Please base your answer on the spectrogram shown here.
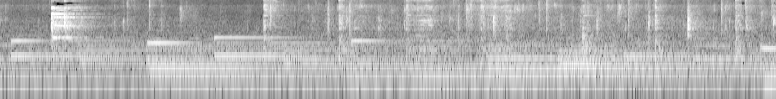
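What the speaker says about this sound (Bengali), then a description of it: "দুটো শুকনো লঙ্কা ফাটিয়ে দিয়েছি আর একটু গোটা জিরে" Dry red chillies and whole cumin seeds spluttering in hot oil in a kadai, a busy close crackle and sizzle with scattered pops and a few light metallic clinks, no voices.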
